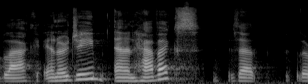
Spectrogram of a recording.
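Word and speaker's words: Havex: And specifically, you identified 2 malware attacks called Black Energy and Havocs. Is that the right pronunciation?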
